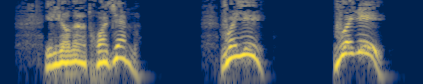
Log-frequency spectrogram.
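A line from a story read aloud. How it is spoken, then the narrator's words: Piercing cry. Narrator (French): s'écria Kell, et son timbre perçant emplit de sombres futaies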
